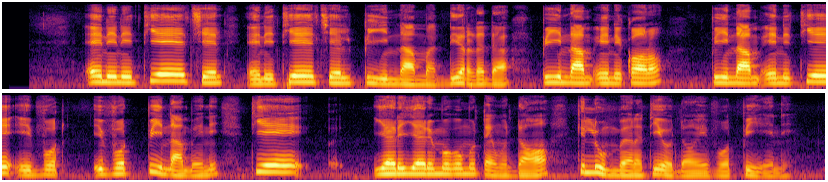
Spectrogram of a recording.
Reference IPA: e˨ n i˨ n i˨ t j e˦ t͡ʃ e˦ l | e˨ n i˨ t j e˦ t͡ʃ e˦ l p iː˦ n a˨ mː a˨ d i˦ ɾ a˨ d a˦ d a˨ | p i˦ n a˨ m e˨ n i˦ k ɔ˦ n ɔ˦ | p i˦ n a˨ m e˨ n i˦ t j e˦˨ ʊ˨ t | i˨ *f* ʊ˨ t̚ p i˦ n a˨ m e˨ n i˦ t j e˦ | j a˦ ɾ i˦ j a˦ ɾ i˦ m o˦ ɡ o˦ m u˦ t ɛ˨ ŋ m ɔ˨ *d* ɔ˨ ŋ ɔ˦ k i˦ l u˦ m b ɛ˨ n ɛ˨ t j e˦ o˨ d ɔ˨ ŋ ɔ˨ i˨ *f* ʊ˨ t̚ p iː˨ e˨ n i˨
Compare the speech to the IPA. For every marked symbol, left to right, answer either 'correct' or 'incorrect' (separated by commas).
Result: incorrect, correct, incorrect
